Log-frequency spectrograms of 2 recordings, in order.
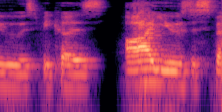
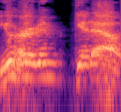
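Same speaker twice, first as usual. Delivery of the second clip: forceful, high-pitched, loud yell; 7 semitones higher, 6 dB louder than usual. Playing a character, ordering the dwarf to get out: yelling. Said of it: "I'm going to yell at the dwarf".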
